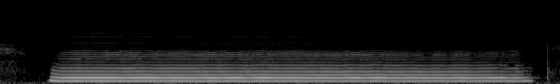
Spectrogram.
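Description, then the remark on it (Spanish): A single person hums a long, steady, low buzzing tone in imitation of a bee, held evenly for about five seconds before stopping abruptly, as a bee-breath breathing exercise for concentration during a meditation. “El primary breath, para los que no estuvieron ayer, es el sonido de la abeja.”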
